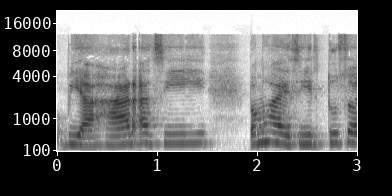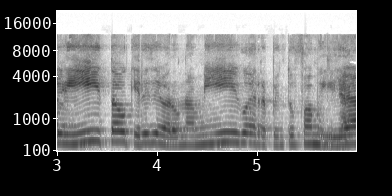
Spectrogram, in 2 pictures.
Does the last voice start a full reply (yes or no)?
yes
